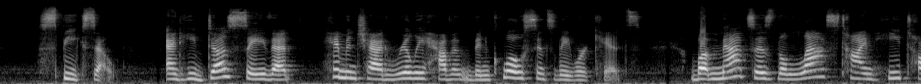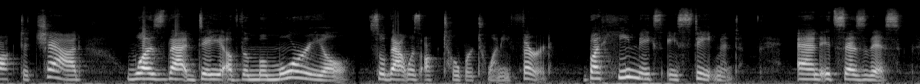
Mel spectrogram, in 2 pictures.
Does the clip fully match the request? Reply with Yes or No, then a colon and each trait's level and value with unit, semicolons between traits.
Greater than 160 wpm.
No: average, 155 wpm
